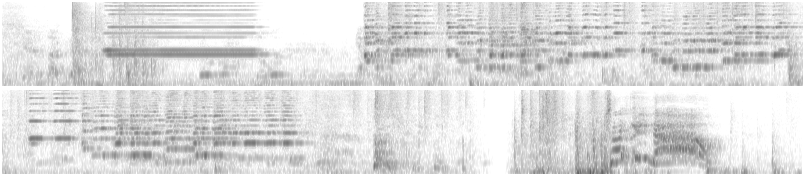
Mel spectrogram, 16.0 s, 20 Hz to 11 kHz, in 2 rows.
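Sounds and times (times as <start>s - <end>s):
reedy wind instrument tune: 1.0s - 2.9s, 3.6s - 11.6s.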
